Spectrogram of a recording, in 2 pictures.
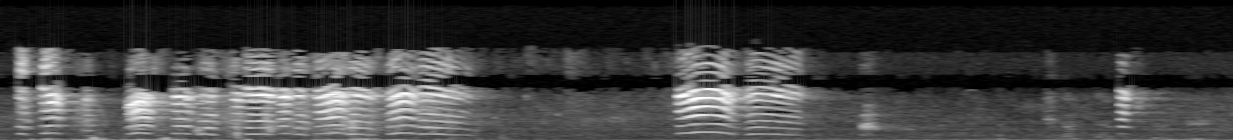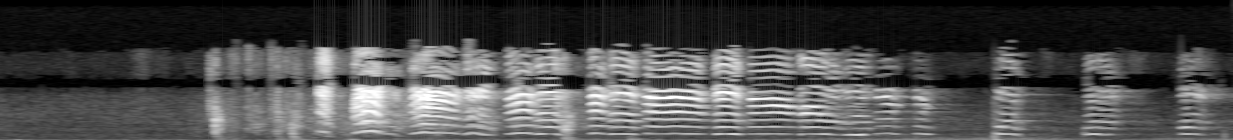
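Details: English Springer Spaniel, an oversized Springer playing in water and running through a pool, gives repeated high squeaky whines with rising-falling tones in bursts, separated by splashing and low rumbling background noise.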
